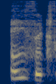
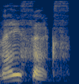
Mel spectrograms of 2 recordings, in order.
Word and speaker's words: ASICS: The last syllable of ASICS, S-I-C-S, sounds like 6.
